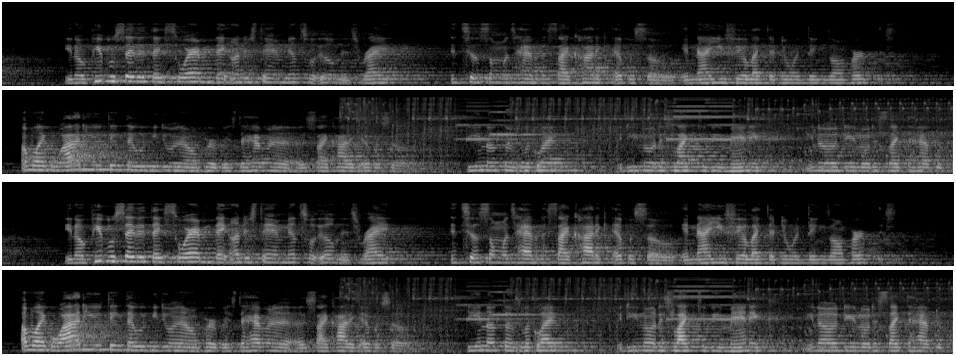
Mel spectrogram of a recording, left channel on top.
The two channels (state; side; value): normal; both; correlation 0.67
